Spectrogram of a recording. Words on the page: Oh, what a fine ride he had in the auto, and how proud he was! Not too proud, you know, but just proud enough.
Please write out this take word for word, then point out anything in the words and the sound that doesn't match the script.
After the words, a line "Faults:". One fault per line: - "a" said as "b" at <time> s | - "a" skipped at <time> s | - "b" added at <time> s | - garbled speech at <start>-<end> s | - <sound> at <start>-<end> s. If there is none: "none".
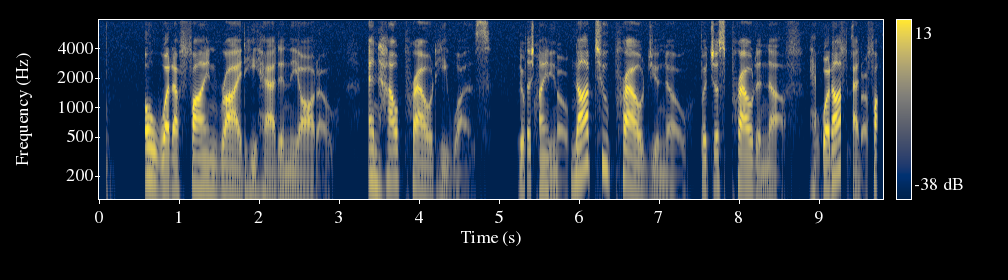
Oh, what a fine ride he had in the auto, and how proud he was! [garbled] Not too proud, you know, but just proud enough. [garbled]
Faults:
- laugh at 0.1-0.2 s
- garbled speech at 5.2-5.9 s
- garbled speech at 8.9-9.7 s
